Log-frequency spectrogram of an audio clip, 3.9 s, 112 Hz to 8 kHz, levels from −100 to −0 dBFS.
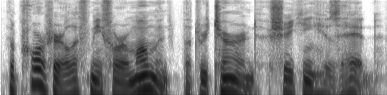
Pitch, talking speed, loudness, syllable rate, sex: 105 Hz, 185 wpm, -18 LUFS, 4.9 syllables/s, male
